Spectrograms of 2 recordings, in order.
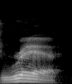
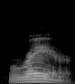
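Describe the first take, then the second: First: The final r is dropped entirely. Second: The r is pulled back in a Southern way. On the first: "non-rhotic, where it becomes rare" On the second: "a Texas or a Southern r"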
